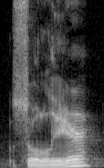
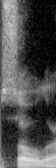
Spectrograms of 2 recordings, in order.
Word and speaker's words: Soler: Some of the broadcasters call him Soler, some of them call him Solar.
